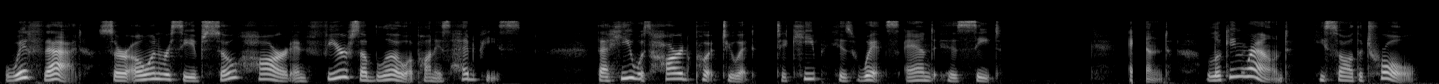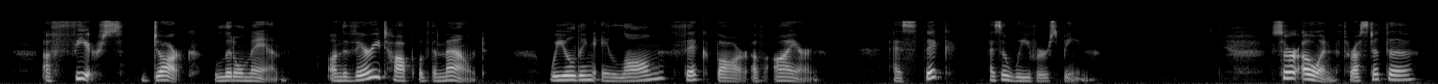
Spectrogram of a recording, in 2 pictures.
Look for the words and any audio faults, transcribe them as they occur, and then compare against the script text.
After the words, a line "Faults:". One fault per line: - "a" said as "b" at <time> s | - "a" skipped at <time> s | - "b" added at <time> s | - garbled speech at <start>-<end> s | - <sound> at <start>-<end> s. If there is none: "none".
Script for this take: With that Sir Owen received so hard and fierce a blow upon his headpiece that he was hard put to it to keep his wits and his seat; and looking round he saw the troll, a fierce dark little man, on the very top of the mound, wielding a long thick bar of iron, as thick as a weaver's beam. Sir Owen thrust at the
With that Sir Owen received so hard and fierce a blow upon his headpiece that he was hard put to it to keep his wits and his seat; and looking round he saw the troll, a fierce dark little man, on the very top of the mound, wielding a long thick bar of iron, as thick as a weaver's beam. Sir Owen thrust at the
Faults:
- dropout at 11.3-11.5 s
